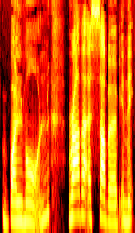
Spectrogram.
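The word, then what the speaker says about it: Balmain: Not the European brand pronounced Bulmon, rather a suburb in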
